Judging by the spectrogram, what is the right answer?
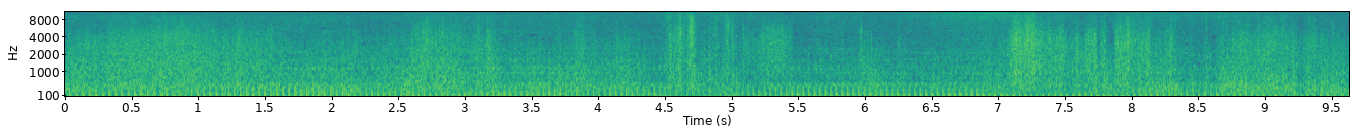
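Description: Motorcycle engine running at road speed with wind rushing over the microphone; the engine note drops about seven seconds in.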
